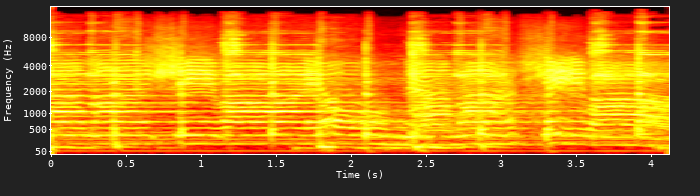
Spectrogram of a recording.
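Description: Indian devotional music: a sung melody with ornamented, wavering notes over repeated drum beats.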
